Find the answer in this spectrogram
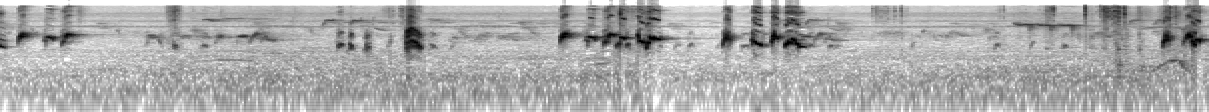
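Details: Red-whiskered bulbul, a decoy bird trained to sing the fiery căng lửa style, repeating bright, quick, warbled chirp phrases in irregular bursts with brief pauses across the recording.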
